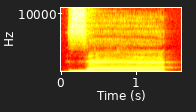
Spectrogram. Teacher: যা হরফটির মাখরাজ আপনারা দেখতে পাচ্ছেন, জিহ্বার আগা সামনের নিচের 2 দাঁতের পেট ও আগার সঙ্গে লাগিয়ে উচ্চারিত হয়।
